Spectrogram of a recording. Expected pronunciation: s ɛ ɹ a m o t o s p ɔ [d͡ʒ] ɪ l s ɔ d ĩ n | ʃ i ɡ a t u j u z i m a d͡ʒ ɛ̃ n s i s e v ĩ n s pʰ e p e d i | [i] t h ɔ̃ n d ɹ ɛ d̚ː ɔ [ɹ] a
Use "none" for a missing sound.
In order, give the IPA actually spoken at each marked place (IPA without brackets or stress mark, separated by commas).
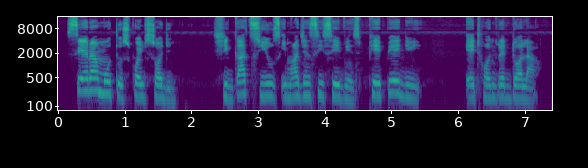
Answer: none, e, l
